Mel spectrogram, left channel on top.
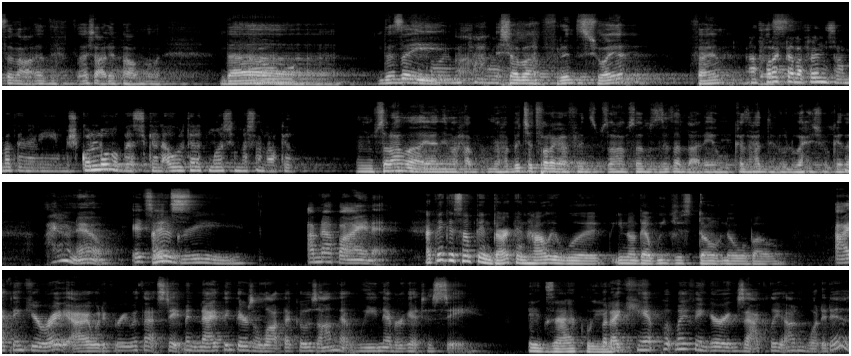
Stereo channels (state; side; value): different; both; correlation 0.00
